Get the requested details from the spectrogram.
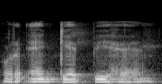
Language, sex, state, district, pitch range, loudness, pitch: Hindi, male, Arunachal Pradesh, Papum Pare, 115-125 Hz, -15 LUFS, 120 Hz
